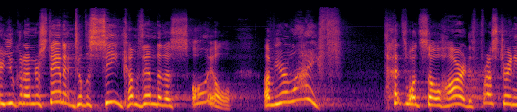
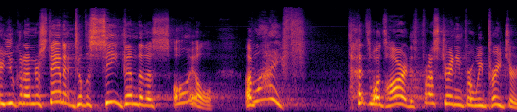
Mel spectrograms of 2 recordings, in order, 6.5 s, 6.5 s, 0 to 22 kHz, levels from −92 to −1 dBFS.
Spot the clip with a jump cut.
second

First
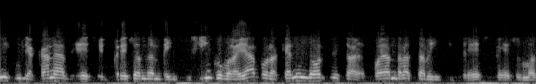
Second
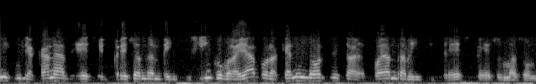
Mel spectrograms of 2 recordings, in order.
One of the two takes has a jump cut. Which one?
second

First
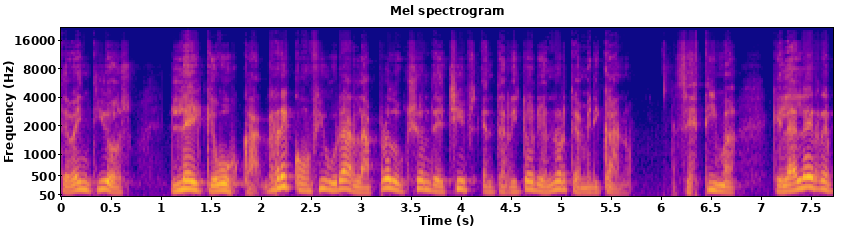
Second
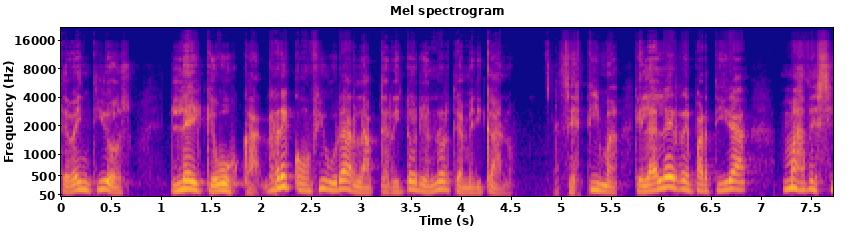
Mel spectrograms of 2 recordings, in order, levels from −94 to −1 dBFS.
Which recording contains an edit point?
second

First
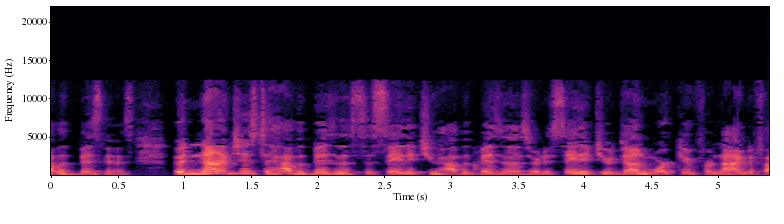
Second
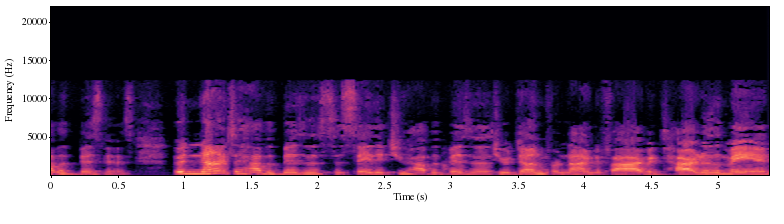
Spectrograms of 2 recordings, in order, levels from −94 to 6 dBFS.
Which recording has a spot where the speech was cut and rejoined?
second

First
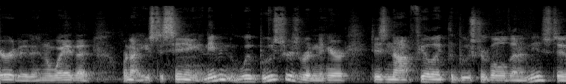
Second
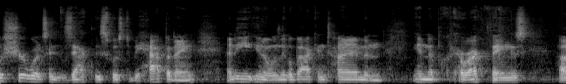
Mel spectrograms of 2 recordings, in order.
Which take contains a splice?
second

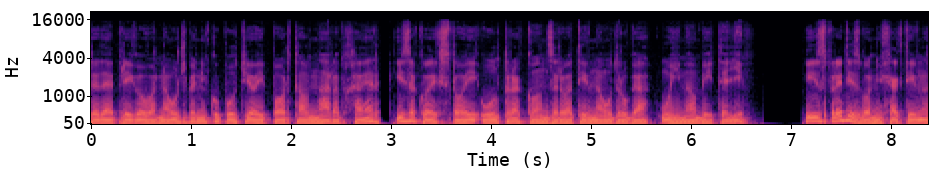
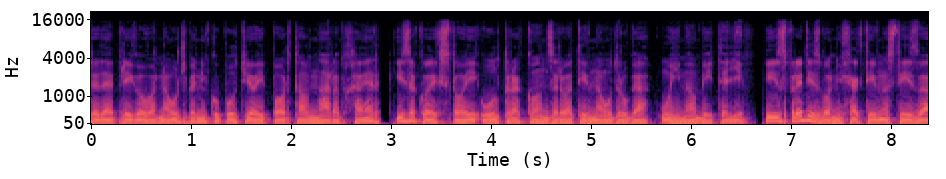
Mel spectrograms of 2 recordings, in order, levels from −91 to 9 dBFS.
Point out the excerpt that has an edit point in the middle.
second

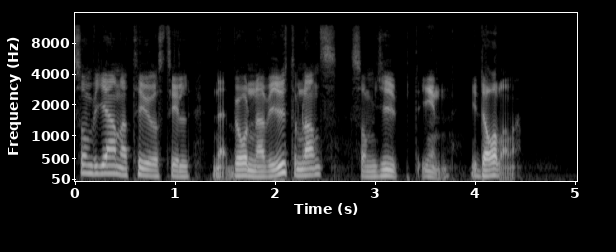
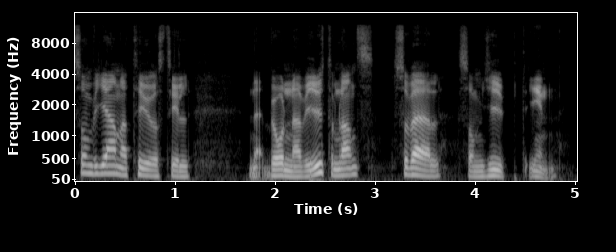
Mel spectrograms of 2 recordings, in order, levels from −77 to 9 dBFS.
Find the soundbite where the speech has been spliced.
first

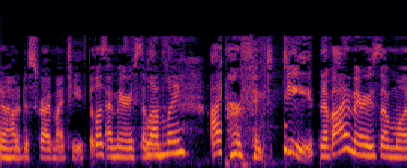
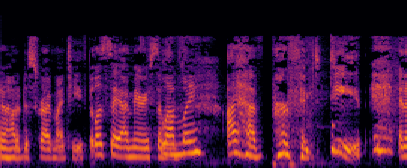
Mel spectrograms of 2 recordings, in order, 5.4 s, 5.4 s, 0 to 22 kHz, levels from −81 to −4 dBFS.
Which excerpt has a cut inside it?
first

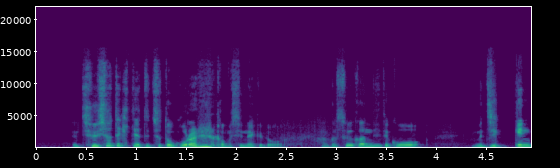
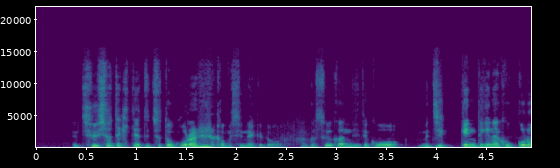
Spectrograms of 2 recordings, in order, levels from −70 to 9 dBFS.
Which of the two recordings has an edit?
second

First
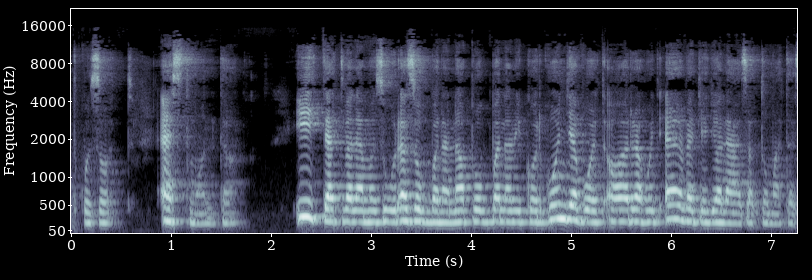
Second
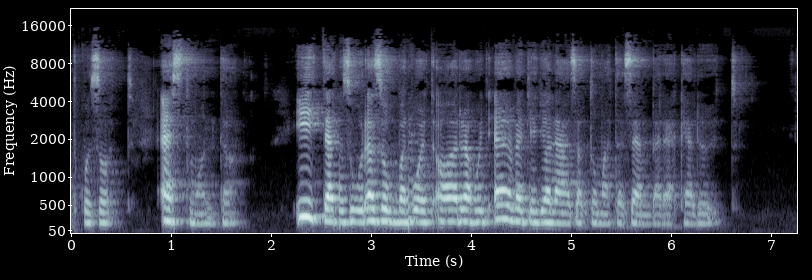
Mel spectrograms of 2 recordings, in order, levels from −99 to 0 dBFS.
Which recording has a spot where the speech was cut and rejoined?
second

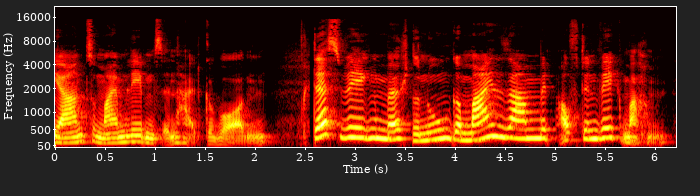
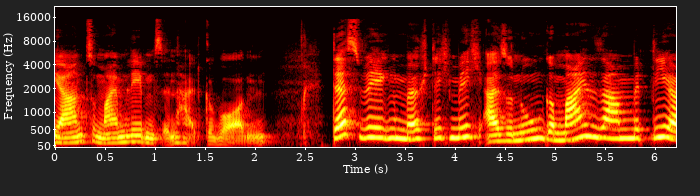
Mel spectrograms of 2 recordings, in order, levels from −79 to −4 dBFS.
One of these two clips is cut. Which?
first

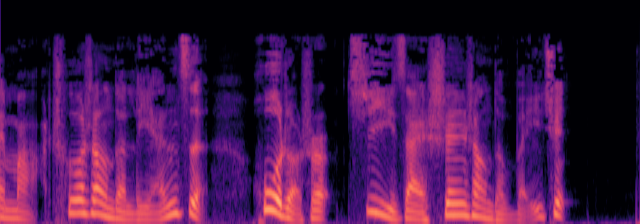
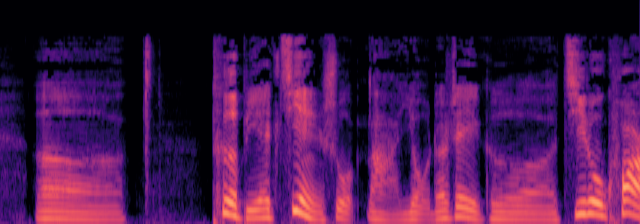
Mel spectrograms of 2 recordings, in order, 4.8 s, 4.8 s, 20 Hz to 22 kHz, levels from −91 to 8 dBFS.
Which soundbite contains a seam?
second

